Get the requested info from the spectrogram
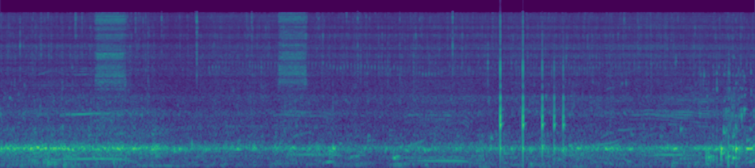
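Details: Underwater off Hawaii on a scuba dive, humpback whales sing in low, drawn-out tonal moans, two or three held notes spaced seconds apart, over a constant hum, with hissing bubble bursts and sharp clicks and knocks.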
